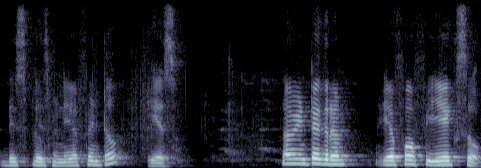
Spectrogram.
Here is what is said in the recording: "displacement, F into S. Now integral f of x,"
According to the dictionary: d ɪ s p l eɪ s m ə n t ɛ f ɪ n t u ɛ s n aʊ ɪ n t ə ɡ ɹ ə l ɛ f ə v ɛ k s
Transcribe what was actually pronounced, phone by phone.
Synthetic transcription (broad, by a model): d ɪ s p l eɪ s m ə n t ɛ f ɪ n t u ɛ s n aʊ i n t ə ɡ ɹ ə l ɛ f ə p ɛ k s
